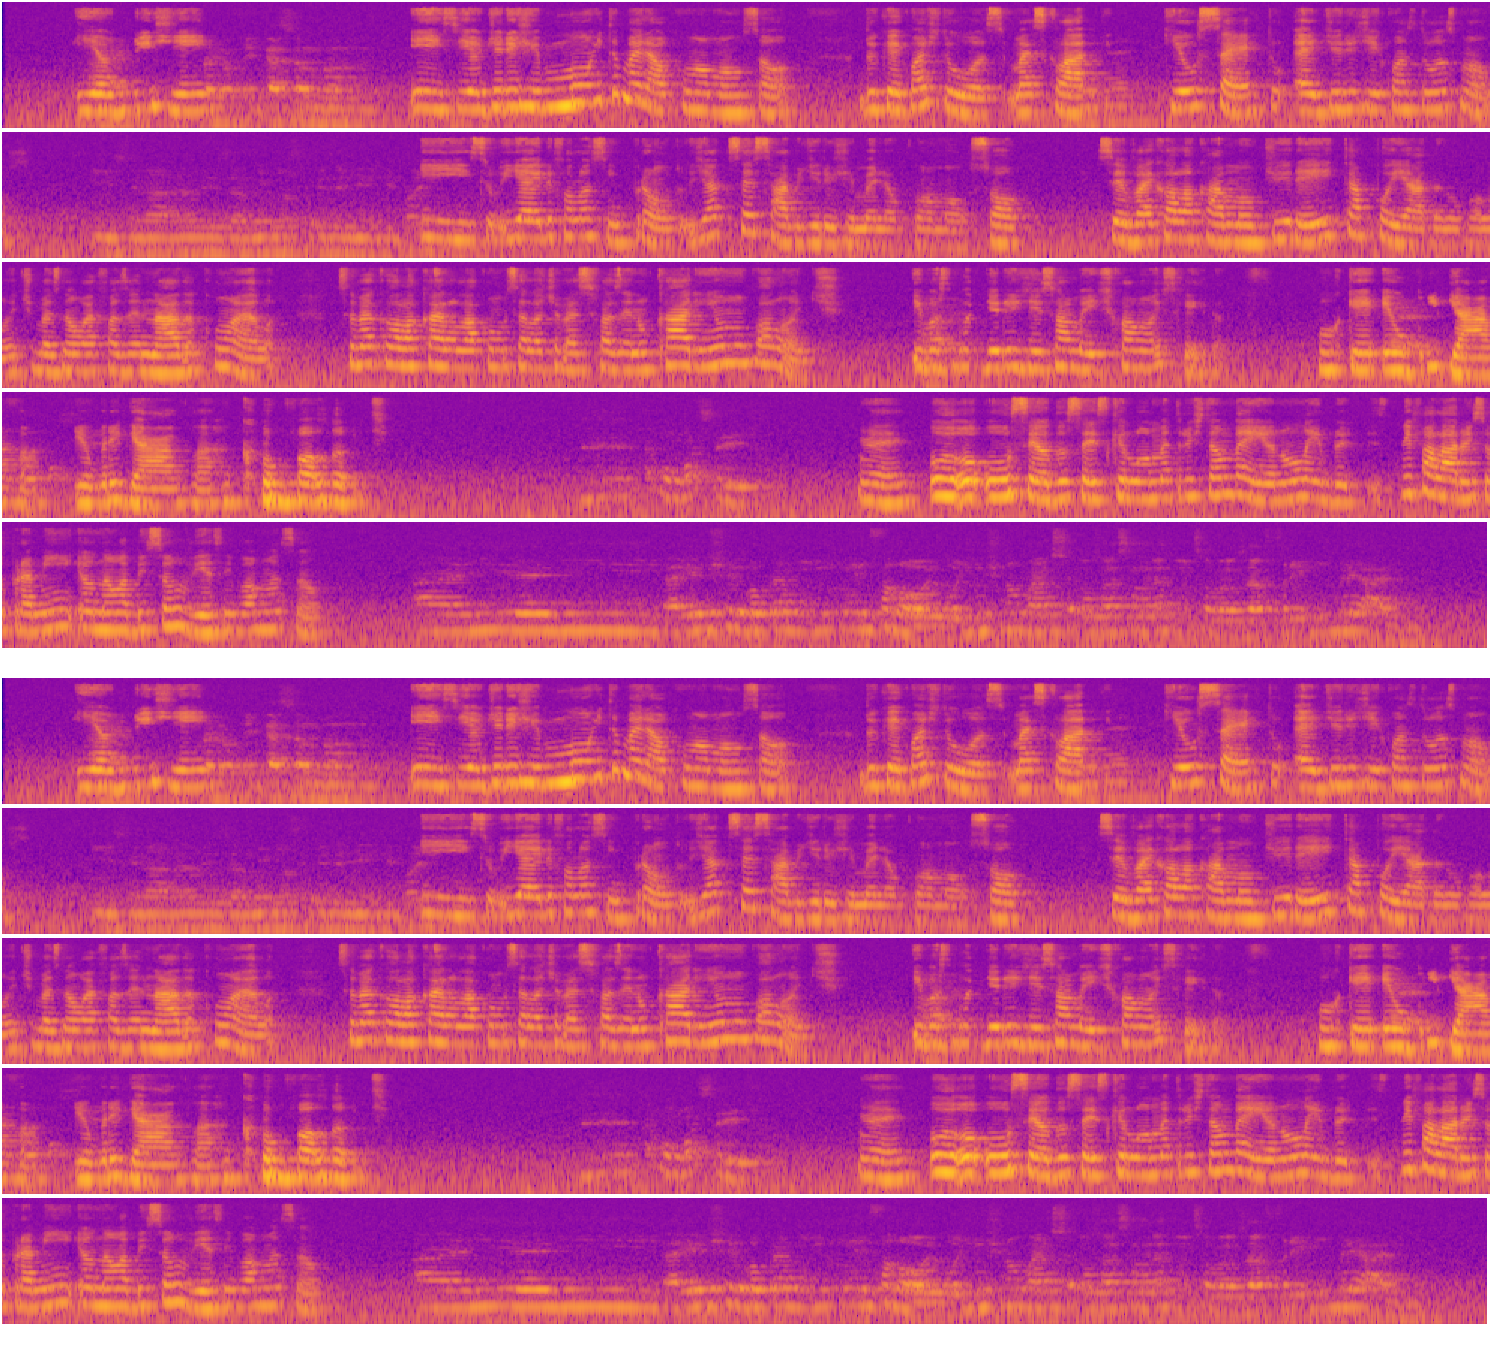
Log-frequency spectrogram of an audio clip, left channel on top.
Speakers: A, on the left (about 60°); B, on the right (about 65°).
A: E
B: Ah,
A: eu dirigi,
B: entendi. Pra não ficar sambando.
A: isso, e eu dirigi muito melhor com uma mão só do que com as duas. Mas claro
B: É o problema
A: que,
B: é que
A: que o certo é dirigir com as duas mãos.
B: isso, e na, na- no exame você precisa dirigir com as
A: Isso.
B: duas.
A: E aí ele falou assim: pronto, já que você sabe dirigir melhor com a mão só, você vai colocar a mão direita apoiada no volante, mas não vai fazer nada com ela. Você vai colocar ela lá como se ela estivesse fazendo um carinho no volante. E
B: Ah,
A: você
B: entendi.
A: vai dirigir somente com a mão esquerda. Porque eu
B: É,
A: brigava,
B: é um bom macete.
A: eu brigava <laughs> com o volante.
B: <laughs> É um bom macete.
A: É. O, o, o seu dos seis quilômetros também, eu não lembro. Se falaram isso pra mim, eu não absorvi essa informação.
B: Aí ele, aí ele chegou pra mim, e ele falou, "Olha, hoje a gente não vai ac- usar acelerador, a gente só vai usar freio e embreagem,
